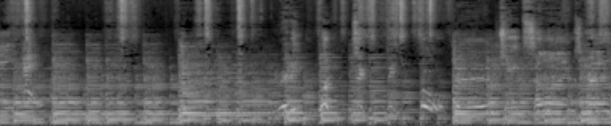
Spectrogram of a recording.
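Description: Upright piano played by a child: held chords that change every one to three seconds, with some notes not quite right. The player is still slightly messing up the notes he's going for.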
